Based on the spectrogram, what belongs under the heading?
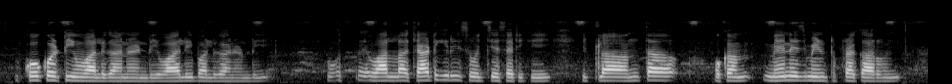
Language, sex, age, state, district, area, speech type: Telugu, male, 18-30, Andhra Pradesh, Guntur, urban, spontaneous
